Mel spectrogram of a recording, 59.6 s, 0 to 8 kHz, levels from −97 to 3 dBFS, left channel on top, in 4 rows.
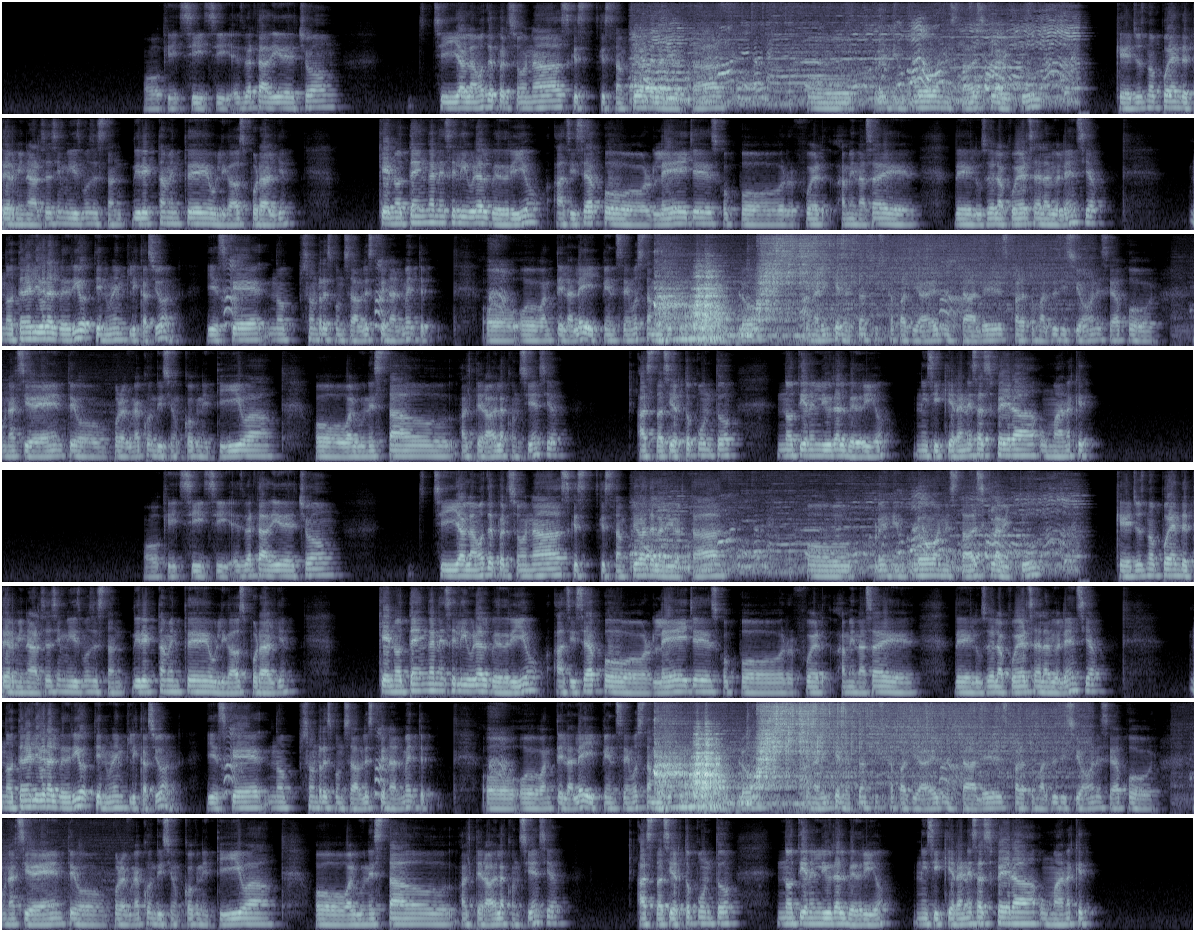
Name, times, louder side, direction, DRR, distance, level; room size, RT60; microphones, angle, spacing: voice 1, 1.8-4.2 5.4-9.0 10.1-10.6 10.9-13.0 13.9-18.5 19.6-28.6 29.7-32.0 32.4-35.1 35.9-44.2 44.7-51.7 52.6-53.8 54.4-55.7 56.1-58.3, right 1 dB, 20° right, 5 dB, 2.4 m, -29 dB
sound 1, 7.8-13.5, left 4 dB, 50° left, 1.5 m, -31 dB
sound 2, 32.5-32.8 34.3-34.6 35.9-36.1 38.0-38.1 39.7-39.9 41.5-41.9, equal, ahead, 2.8 m, -35 dB
Water tap faucet, 37.9-43.4 44.7-44.9, right 5 dB, 45° right, 1.9 m, -25 dB
16.0 x 11.0 x 3.1 m, 0.30 s
head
